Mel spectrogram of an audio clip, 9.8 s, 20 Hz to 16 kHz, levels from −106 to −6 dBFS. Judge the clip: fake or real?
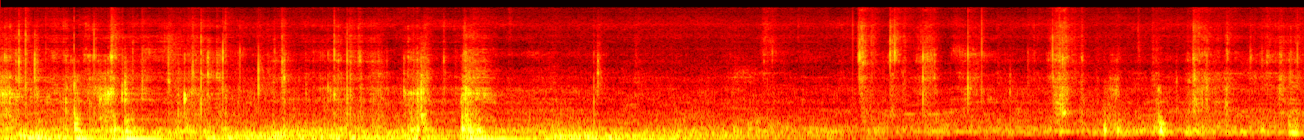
fake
